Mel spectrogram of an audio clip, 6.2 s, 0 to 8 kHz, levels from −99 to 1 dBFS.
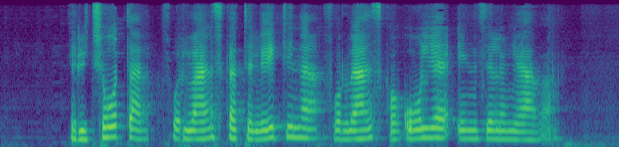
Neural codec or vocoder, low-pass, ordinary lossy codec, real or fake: codec, 16 kHz in and 24 kHz out, 0.6 kbps, FireRedTTS-2 codec; 7.2 kHz; none; fake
